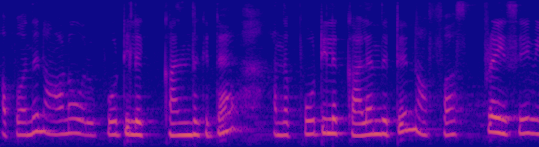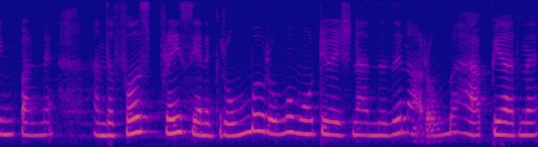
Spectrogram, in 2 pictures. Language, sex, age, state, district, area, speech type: Tamil, female, 18-30, Tamil Nadu, Tiruvannamalai, urban, spontaneous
